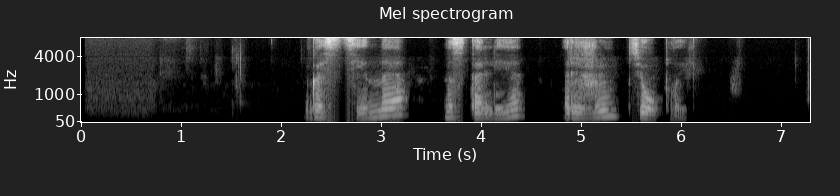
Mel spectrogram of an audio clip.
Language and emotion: Russian, neutral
